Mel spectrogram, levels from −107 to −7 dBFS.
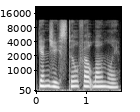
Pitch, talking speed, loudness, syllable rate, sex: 220 Hz, 140 wpm, -16 LUFS, 4.5 syllables/s, female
